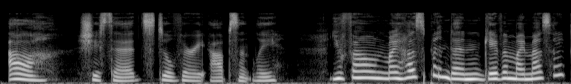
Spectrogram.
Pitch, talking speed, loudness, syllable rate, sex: 240 Hz, 155 wpm, -16 LUFS, 4.4 syllables/s, female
